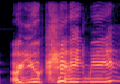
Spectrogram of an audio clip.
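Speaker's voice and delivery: high-pitched rising disbelief; incredulous. Retold or imitated. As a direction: act out sheer disbelief, pitch climbing. Retold disbelief at agent.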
